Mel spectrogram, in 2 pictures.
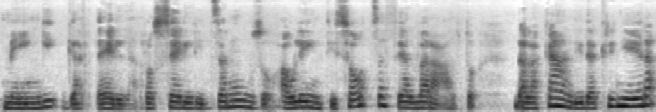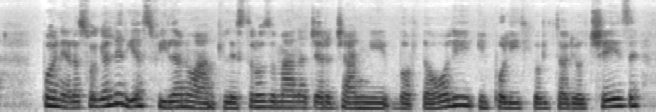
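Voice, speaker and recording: Reflective older Italian-speaking woman, mellow voice. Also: lowish voice, lo-fi sound. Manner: thoughtful, with hesitations and fillers. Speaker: design commentator recalling an artist. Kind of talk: reflective talk with read-aloud passages.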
